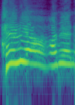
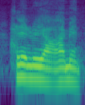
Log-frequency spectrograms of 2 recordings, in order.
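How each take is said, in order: First: The phrase is shouted loudly and wildly. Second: The phrase is said at a quiet, restrained volume. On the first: The speaker calls it right. "큰 소리로 마구마구 외쳐라" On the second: The speaker calls it wrong. "그렇게 하면 안 돼"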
